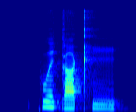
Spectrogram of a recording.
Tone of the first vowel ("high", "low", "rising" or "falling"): high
